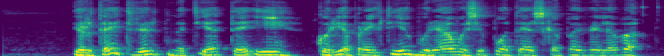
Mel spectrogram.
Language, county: Lithuanian, Vilnius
